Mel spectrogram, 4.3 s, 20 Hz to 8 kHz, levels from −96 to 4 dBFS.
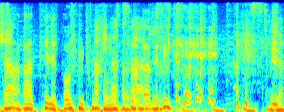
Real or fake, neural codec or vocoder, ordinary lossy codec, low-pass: real; none; AAC, 48 kbps; 7.2 kHz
